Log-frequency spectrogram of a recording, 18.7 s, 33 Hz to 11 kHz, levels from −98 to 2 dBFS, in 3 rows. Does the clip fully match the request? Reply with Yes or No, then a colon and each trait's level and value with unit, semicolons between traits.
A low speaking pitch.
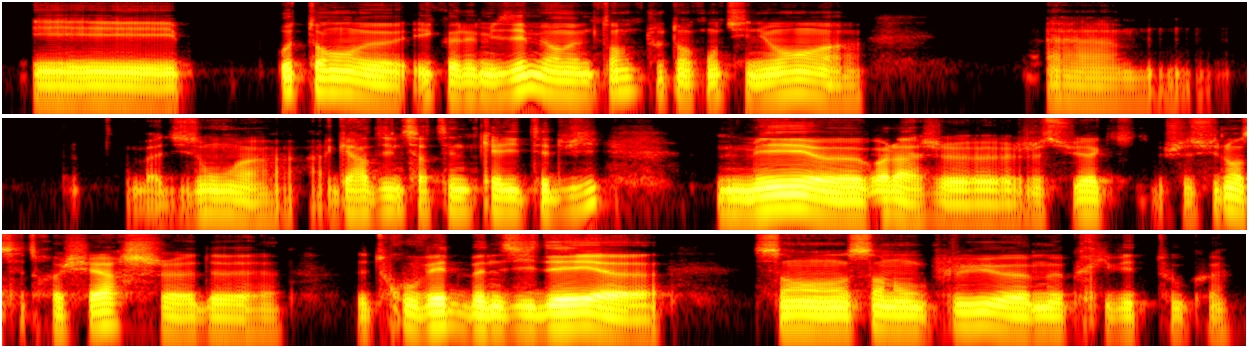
Yes: very low, 85 Hz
